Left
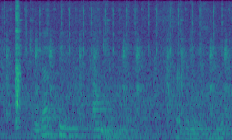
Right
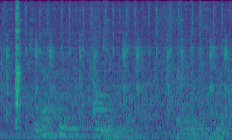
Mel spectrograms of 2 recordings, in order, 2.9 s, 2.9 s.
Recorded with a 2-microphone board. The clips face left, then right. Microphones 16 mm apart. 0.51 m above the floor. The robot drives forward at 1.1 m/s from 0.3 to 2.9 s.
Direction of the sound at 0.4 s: 25° left (ahead or behind).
